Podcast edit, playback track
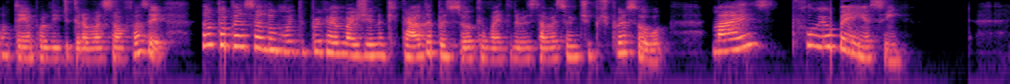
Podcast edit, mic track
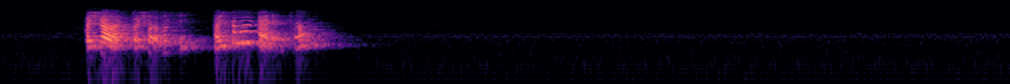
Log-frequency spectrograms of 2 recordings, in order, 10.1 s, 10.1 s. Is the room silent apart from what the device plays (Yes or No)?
No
